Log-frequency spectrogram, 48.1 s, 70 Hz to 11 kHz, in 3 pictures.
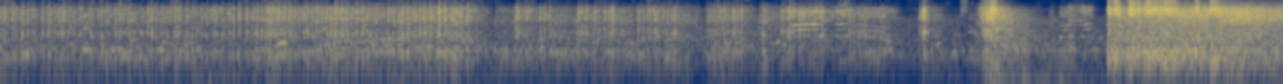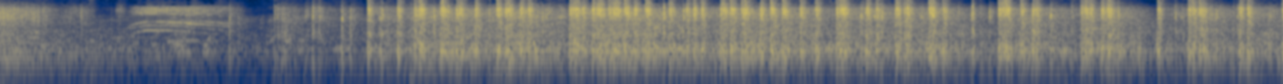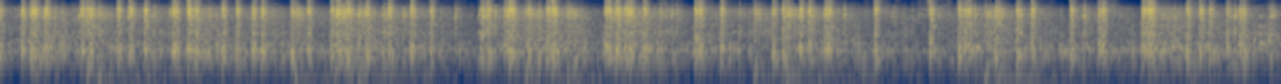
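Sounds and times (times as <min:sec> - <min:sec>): fireworks crackling and popping: 0:00.0 - 0:48.0
fireworks low booms: 0:00.0 - 0:48.0.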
